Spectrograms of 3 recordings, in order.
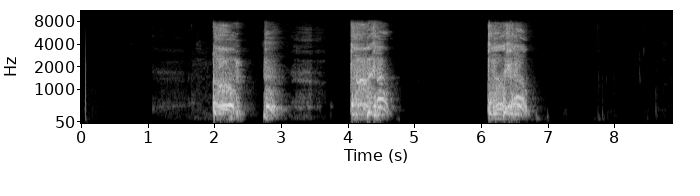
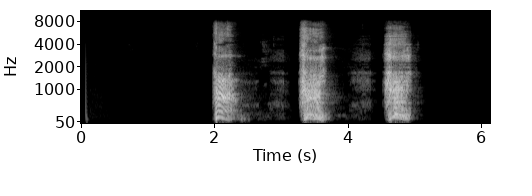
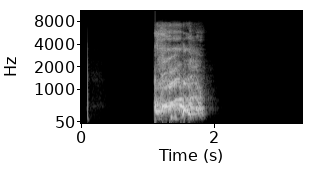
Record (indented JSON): {
  "three_cough_length": "8.9 s",
  "three_cough_amplitude": 28555,
  "three_cough_signal_mean_std_ratio": 0.37,
  "exhalation_length": "6.1 s",
  "exhalation_amplitude": 30862,
  "exhalation_signal_mean_std_ratio": 0.33,
  "cough_length": "3.3 s",
  "cough_amplitude": 32768,
  "cough_signal_mean_std_ratio": 0.39,
  "survey_phase": "alpha (2021-03-01 to 2021-08-12)",
  "age": "45-64",
  "gender": "Male",
  "wearing_mask": "No",
  "symptom_cough_any": true,
  "symptom_fatigue": true,
  "symptom_headache": true,
  "symptom_change_to_sense_of_smell_or_taste": true,
  "symptom_loss_of_taste": true,
  "symptom_onset": "6 days",
  "smoker_status": "Never smoked",
  "respiratory_condition_asthma": false,
  "respiratory_condition_other": false,
  "recruitment_source": "Test and Trace",
  "submission_delay": "2 days",
  "covid_test_result": "Positive",
  "covid_test_method": "RT-qPCR"
}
